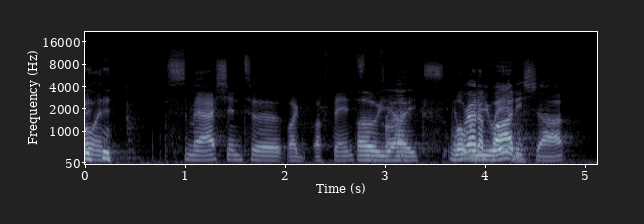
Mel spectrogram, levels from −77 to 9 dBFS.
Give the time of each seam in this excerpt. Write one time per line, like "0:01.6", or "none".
none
